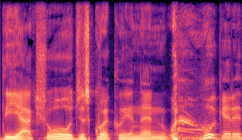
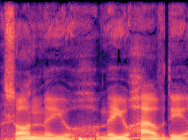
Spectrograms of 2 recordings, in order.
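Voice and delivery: put-on voice, spoken much slower; 3 semitones lower, 3 dB quieter than usual. Imagining a dad addressing his son, sounding like a Jedi. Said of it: "I don't know why I sound like a fucking Jedi".

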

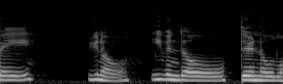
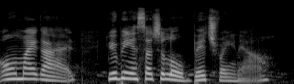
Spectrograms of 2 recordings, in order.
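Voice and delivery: put-on snapping, sharp New York Bronx accent. Retelling snapping at a man on the phone who wouldn't stop, in a Bronx tone. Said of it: "And I said it in that tone".

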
